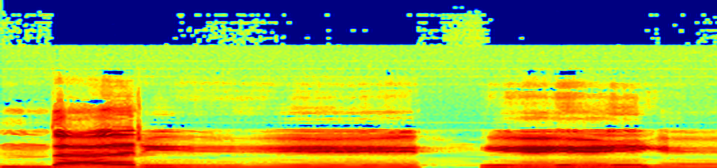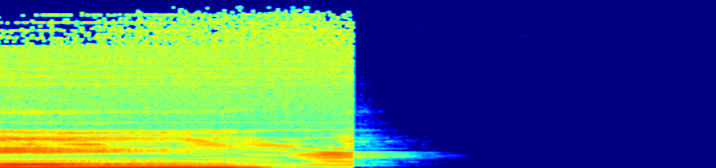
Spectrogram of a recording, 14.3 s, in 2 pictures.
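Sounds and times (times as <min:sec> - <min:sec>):
carnatic raga performance: 0:00.0 - 0:11.2.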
